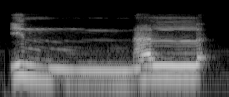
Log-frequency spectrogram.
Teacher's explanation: this Hamza al-Wasl is not the first letter, so it's silent. So we start reading from here.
